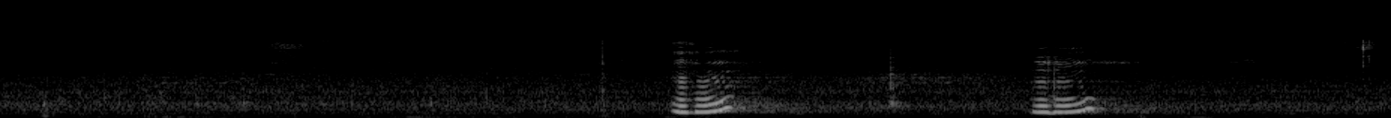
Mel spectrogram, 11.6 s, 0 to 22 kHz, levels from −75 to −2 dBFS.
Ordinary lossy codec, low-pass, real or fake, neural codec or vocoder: AAC, 32 kbps; 5.4 kHz; real; none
